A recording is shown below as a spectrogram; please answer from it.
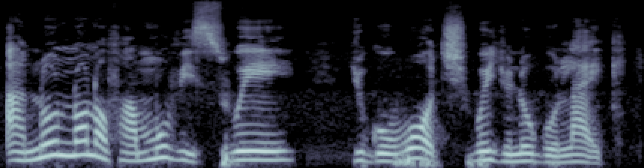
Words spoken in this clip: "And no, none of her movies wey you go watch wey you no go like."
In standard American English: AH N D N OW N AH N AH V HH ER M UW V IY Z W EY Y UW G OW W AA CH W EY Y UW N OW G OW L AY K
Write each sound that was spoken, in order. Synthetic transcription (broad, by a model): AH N N OW N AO N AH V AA M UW V IY S W EY Y UW G OW W AA CH W EY Y UW N OW G OW L AY K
